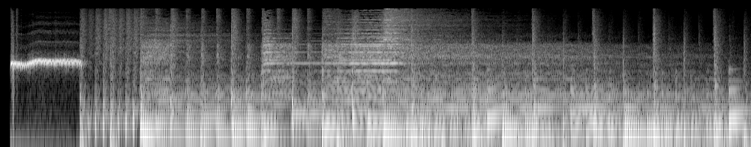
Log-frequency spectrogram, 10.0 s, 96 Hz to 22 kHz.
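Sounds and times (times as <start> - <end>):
whistle blast: 0.1 - 1.2
drum fill: 1.0 - 3.4
rock music: 1.2 - 10.0.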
